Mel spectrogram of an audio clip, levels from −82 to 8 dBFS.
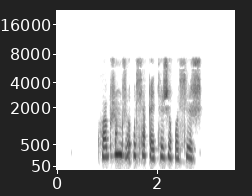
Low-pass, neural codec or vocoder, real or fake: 7.2 kHz; none; real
